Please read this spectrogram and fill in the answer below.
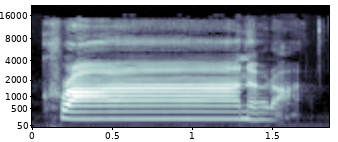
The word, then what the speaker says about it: Chrononaut: How do you say it? – Chrononaut. – Chrononaut. – Astronaut. Chrononaut.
